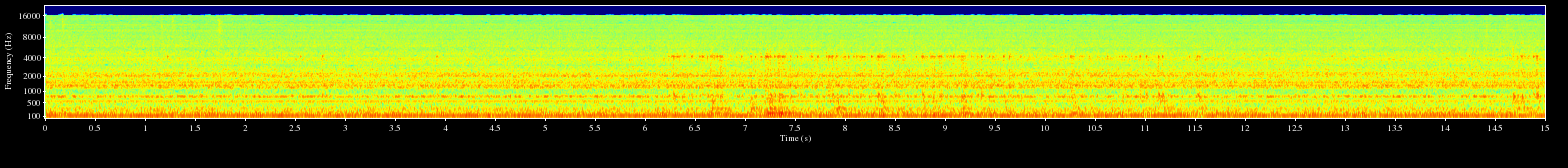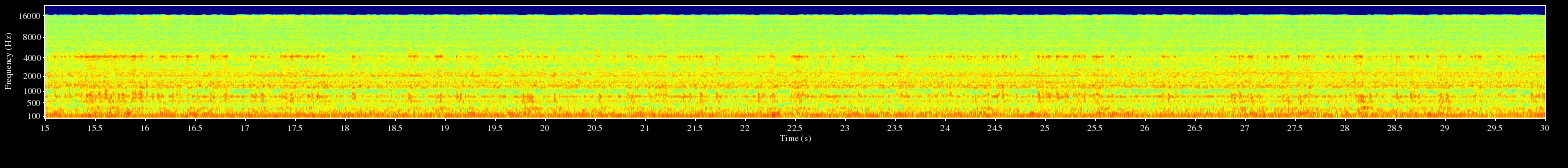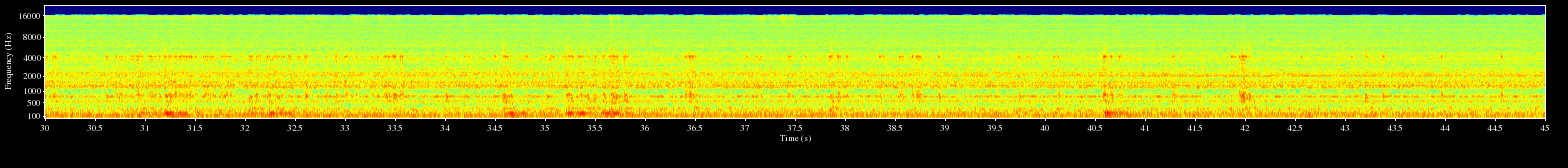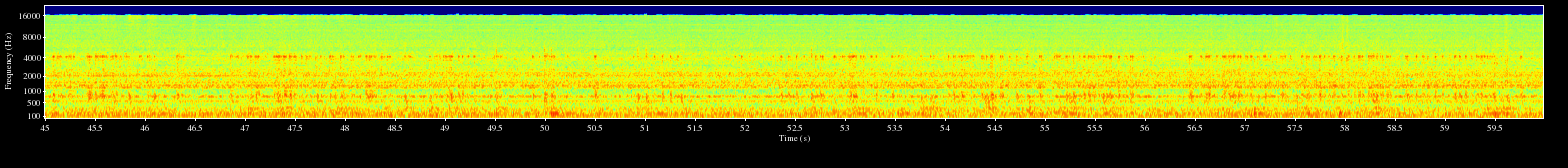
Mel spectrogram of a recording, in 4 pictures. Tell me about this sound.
Recording computer harddisk with noises from computer fan. Microphone: Behringer ECM8000 -> Preamp: RME OctaMic -> RME QS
